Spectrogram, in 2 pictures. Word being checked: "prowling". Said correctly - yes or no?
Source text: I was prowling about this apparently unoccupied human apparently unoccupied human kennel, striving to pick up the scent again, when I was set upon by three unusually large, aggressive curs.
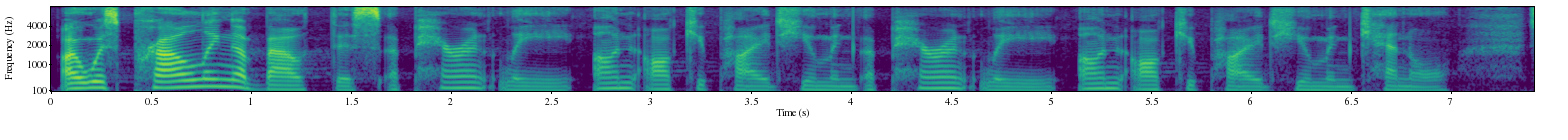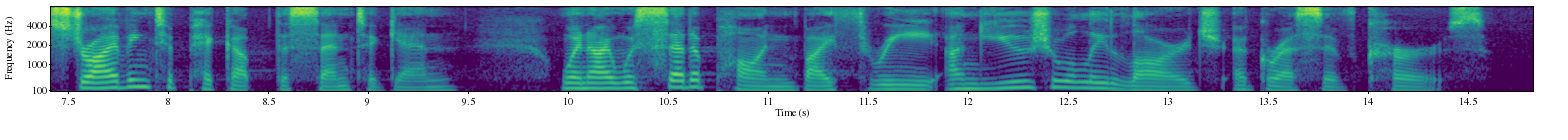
yes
